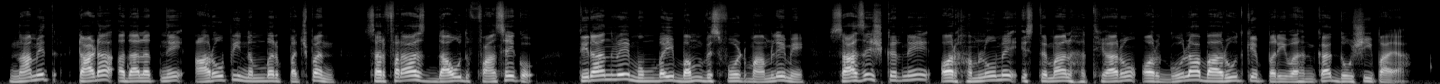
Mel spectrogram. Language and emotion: Hindi, neutral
